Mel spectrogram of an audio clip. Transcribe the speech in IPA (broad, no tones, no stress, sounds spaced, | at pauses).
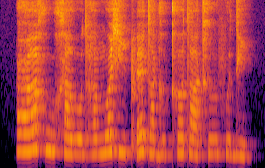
ʕ a x uː x a w o dʱ a ŋʷ a ɕ iː pʼ ɛ d a ɡ ɯː kʰ ʌ t aː kʰ ɯː f ɯ d i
